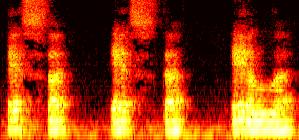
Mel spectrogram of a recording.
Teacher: Es un sonido abierto, la vocal E pero más abierta.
